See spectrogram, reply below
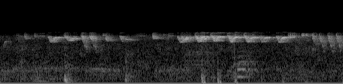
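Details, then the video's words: European greenfinch song: a sustained, slightly buzzy high trill running for over a second, preceded by shorter twittering phrases, with soft knocks and low background noise. "chant verdier"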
